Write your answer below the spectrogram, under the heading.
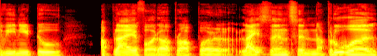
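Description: A man with an Indian accent speaks at a fairly low pitch with ordinary pitch variation. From Jaipur, India. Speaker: startup CEO and co-founder. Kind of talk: interview conversation. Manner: fast talker.

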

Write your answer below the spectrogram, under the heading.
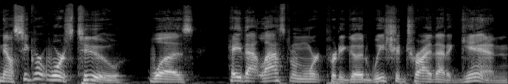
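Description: This man has a medium pitch, a bright, sharp tone and some vocal fry, with very wide pitch swings. He moves at a moderate pace on a very clean recording with a silent background. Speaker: podcast host and comics expert. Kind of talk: casual podcast discussion.

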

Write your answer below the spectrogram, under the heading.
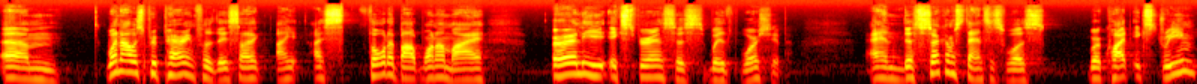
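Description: The speaker has a Danish accent and talks at a fairly slow pace. The recording is very clean, with a silent background. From Denmark. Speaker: preacher. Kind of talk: sermon. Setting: church.

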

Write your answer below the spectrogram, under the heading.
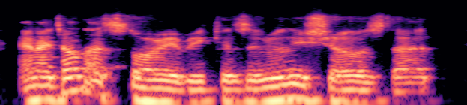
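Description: His pitch is fairly low and his intonation fairly even. The man's voice is somewhat breathy. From Trinidad. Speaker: health tech founder and CEO. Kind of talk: interview. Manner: halting, with fillers and restarts.

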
